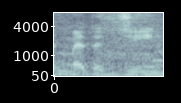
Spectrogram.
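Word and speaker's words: Medellín: लीन है तो ना जो कोलंबन स्पैनिश है उसमें य को या ज बोलते हैं जैसे मेक्सिको में यो बोलेंगे इधर बोलेंगे जो इधर की स्पैनिश में इसे मेद जीन प्रोनाउंस करते हैं।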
